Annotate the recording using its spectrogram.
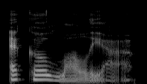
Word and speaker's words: echolalia: Echolalia.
